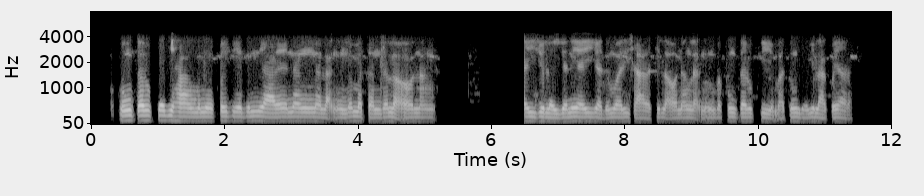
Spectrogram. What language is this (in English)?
Manipuri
